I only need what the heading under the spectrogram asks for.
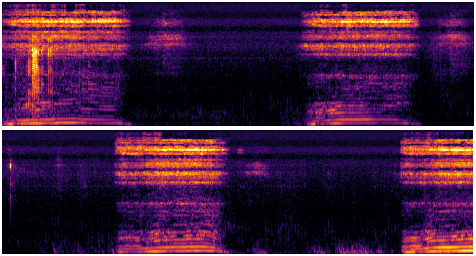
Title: Husband snoring at DALCHOKI😪😪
